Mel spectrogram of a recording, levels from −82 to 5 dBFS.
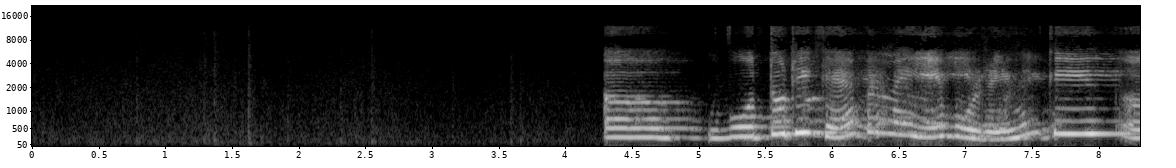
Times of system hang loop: none

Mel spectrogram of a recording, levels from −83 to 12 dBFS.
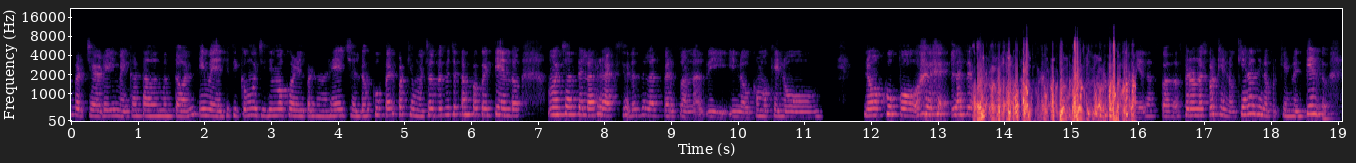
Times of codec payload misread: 13.49-16.00

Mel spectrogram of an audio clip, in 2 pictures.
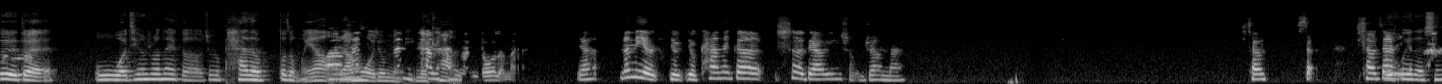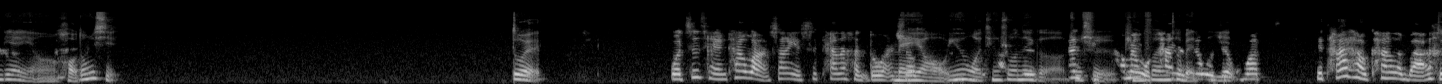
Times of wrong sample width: none

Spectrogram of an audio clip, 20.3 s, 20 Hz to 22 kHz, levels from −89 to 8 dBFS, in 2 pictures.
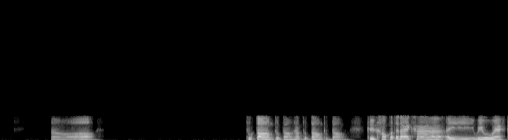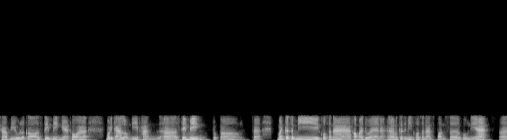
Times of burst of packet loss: none

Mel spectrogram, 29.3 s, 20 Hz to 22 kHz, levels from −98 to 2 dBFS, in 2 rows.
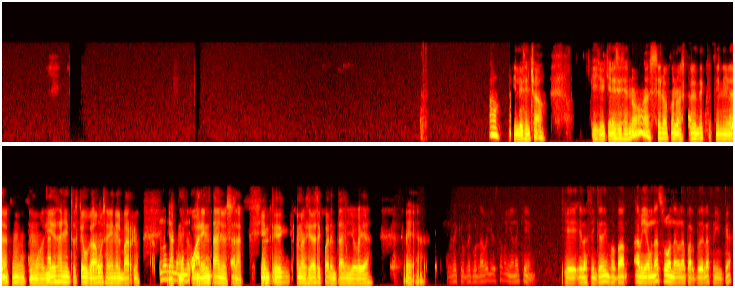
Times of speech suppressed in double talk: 10.18-23.26

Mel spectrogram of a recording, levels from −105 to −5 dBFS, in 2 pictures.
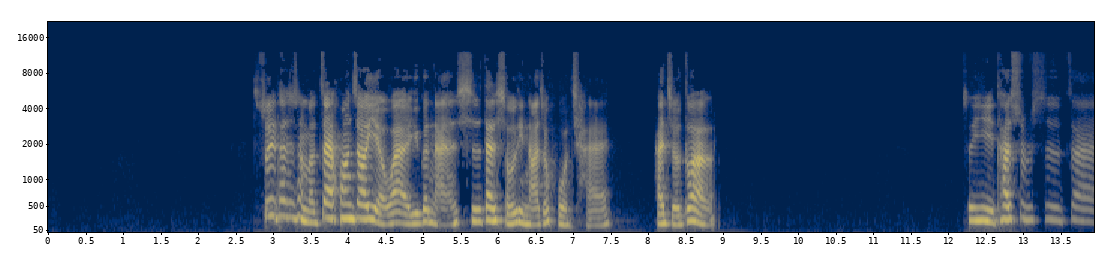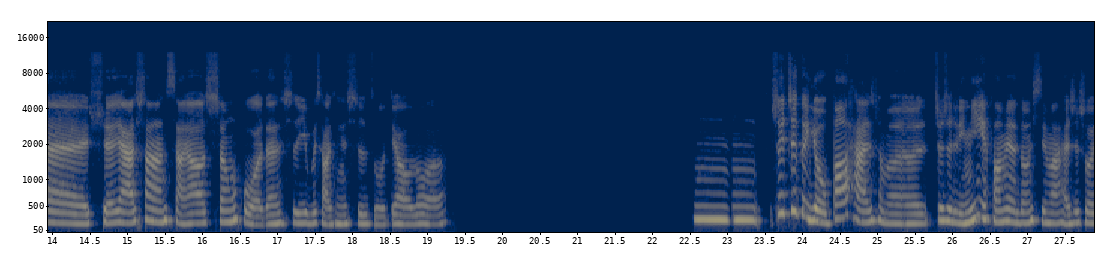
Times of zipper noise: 12.82-13.24

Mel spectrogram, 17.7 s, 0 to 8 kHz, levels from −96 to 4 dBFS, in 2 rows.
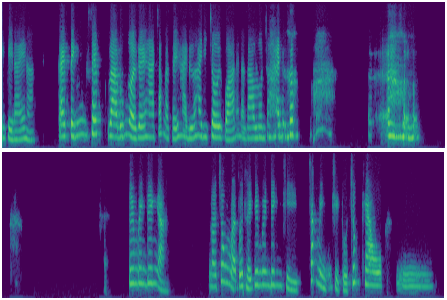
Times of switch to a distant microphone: none

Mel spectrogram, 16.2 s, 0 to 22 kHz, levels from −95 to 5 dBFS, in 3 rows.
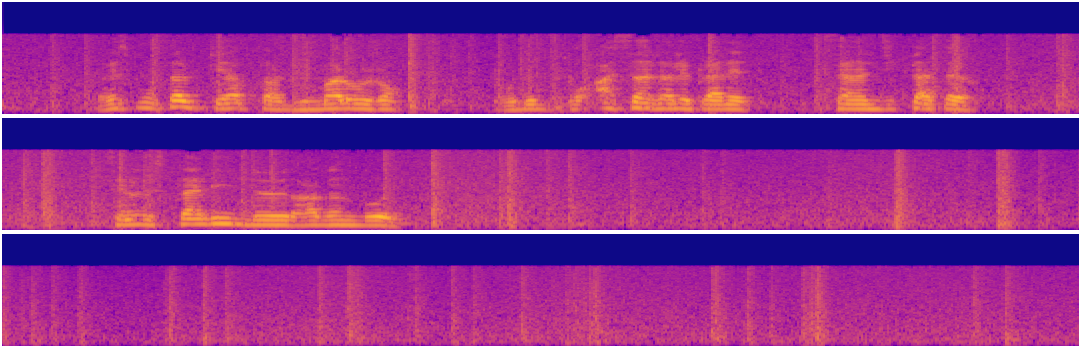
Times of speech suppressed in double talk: none

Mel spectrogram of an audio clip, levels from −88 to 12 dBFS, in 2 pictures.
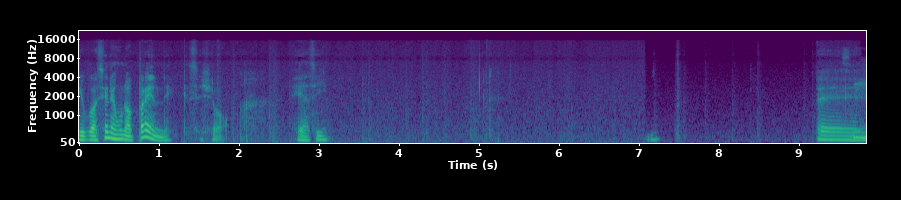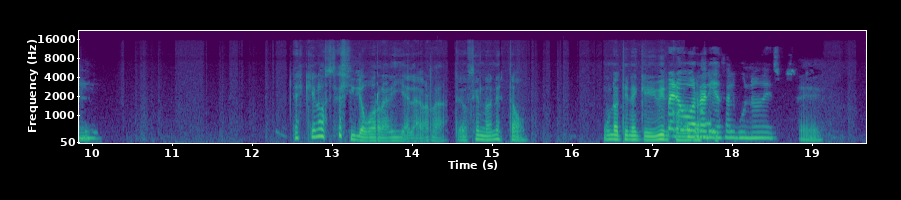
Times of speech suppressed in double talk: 9.93-10.01, 17.54-18.42, 18.82-18.88

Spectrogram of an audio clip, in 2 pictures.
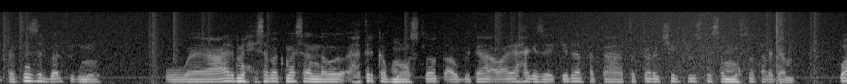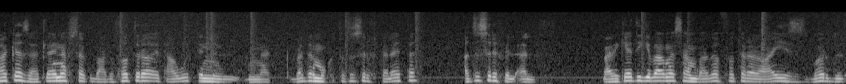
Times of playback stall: none

